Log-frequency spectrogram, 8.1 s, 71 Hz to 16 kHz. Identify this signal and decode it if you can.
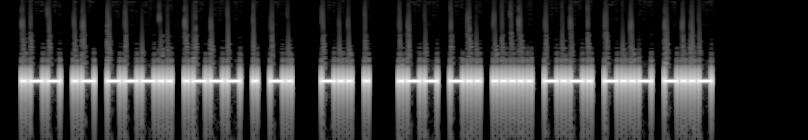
Morse code, heard as a keyed tone, about 28 wpm, 700 Hz. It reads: WA8JEN DE WD5CXX
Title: USA Callsign DE Callsign 28wpm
